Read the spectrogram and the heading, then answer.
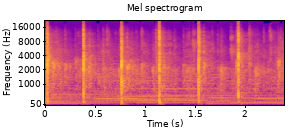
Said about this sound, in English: Give the Lord a hand clap of praise in this house. Hallelujah.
